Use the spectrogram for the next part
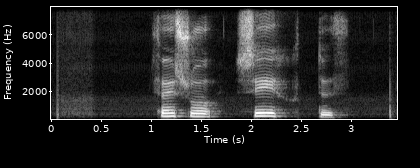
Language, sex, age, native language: Icelandic, female, 10, Icelandic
